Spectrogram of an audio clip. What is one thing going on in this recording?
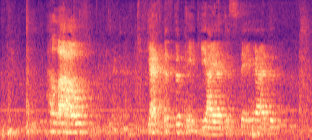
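A woman speaks clearly on a stage, heard in a large hall.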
